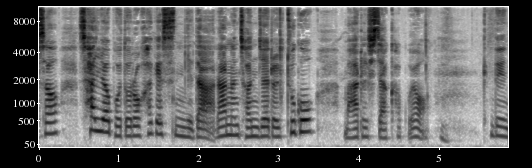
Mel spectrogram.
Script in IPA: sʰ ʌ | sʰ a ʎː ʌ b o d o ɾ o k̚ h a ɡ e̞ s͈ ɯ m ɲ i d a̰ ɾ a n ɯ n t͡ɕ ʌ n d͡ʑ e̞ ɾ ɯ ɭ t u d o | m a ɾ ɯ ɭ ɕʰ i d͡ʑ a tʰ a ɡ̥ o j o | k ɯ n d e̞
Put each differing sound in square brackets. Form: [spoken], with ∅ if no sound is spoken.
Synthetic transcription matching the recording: sʰ ʌ | sʰ a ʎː ʌ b o d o ɾ o k̚ h a ɡ e̞ s͈ ɯ m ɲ i d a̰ ɾ a n ɯ n t͡ɕ ʌ n d͡ʑ e̞ ɾ ɯ ɭ t u [ɡ] o | m a ɾ ɯ ɭ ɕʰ i d͡ʑ a [kʰ] a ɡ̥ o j o | k ɯ n d e̞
